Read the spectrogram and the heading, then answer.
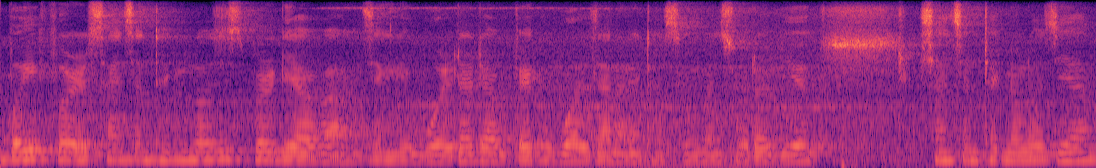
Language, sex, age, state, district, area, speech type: Bodo, male, 30-45, Assam, Chirang, rural, spontaneous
